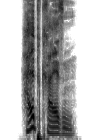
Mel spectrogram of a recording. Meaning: dative plural of Halbkreis
- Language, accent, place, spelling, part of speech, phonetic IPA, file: German, Germany, Berlin, Halbkreisen, noun, [ˈhalpˌkʁaɪ̯zn̩], De-Halbkreisen.ogg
